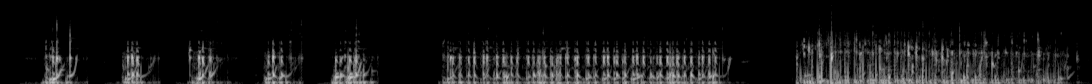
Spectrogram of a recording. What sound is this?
bubbles with drinking straw in glass of water
Sound of bubbles made with a drinking straw in a glass of water.
Recorded with the Fostex FR2-LE and the JrF D-Series Hydrophone.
